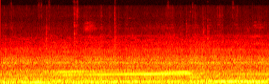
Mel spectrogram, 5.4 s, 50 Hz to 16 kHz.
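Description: A 2022 McLaren GT sports car in track mode cruising at steady speed, with a loud, continuous engine drone and road rumble throughout, no talking.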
